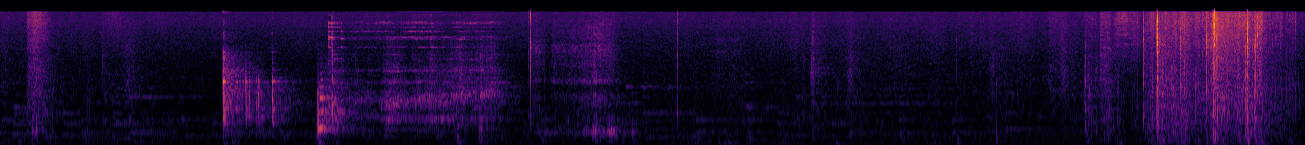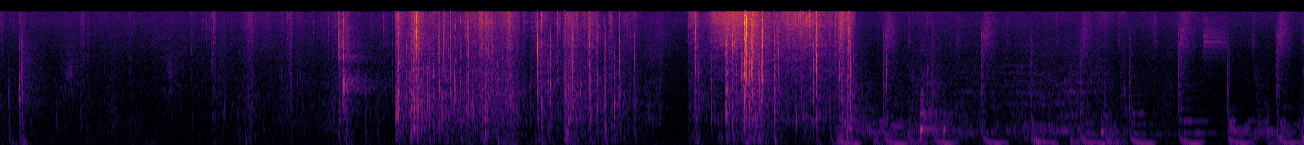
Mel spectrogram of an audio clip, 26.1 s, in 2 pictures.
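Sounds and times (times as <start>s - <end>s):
plastic chip bag crinkling: 11.2s - 13.3s, 15.2s - 21.6s.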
